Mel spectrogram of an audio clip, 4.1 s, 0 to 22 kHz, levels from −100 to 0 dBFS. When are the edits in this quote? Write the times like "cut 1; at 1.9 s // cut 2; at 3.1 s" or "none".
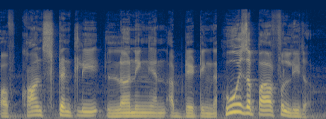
cut 1; at 2.7 s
